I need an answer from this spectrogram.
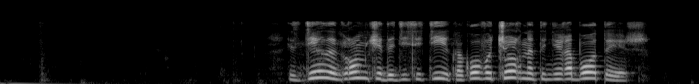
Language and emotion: Russian, angry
